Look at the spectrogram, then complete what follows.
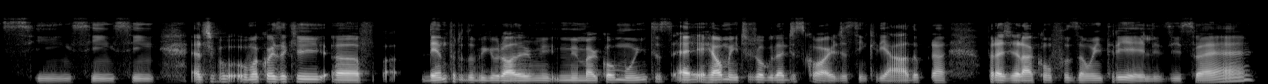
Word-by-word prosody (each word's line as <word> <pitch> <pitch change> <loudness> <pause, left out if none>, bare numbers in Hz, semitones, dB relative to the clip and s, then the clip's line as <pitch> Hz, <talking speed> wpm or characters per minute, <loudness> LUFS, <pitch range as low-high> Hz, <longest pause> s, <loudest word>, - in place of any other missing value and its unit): Sim, 90 0 -13
sim, 90 0 -8
sim. 90 -1 -8 0.4
É - - +1
tipo - - -4
u - - -2
uma 120 +1 +3
coisa 130 +1 +2
que, 125 -2 -1
hã, 105 -1 +5
fa 100 0 -18 0.4
dentro 105 +1 +1
do 105 -1 -4
Big 100 0 -4
Brother 95 0 +5
me 95 0 -5
me 100 0 -5
marcou 100 +2 +1
muito 110 +2 -5
s - - -15
é, 110 +1 +5
realmente, 110 +1 +3
o 110 - -12
jogo 110 -2 -1
da 105 0 +2
discórdia, 90 -2 -1
assim, 95 - -12
criado - - -2
pra 100 -2 -3 0.4
pra - - +6
gerar 95 0 +4
confusão 100 -1 -5
entre 100 +3 -4
eles. 85 -4 -2
Isso 90 0 -8
é, 115 - 0
100 Hz, 170 wpm, -23 LUFS, 95-110 Hz, 0.4 s, pra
